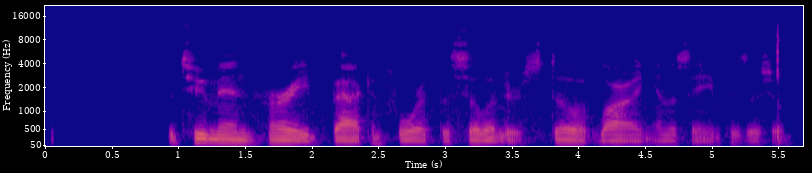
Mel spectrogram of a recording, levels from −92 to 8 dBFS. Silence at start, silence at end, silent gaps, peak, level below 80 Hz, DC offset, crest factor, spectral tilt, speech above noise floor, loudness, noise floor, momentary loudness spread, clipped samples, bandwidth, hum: 0.95 s; 0.15 s; none; -28 dBFS; -84 dBFS; under 0.1%; 18 dB; -6.5 dB/octave; over 44 dB; -46 LUFS; under -90 dBFS; 14 LU; under 0.1%; 13 kHz; none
